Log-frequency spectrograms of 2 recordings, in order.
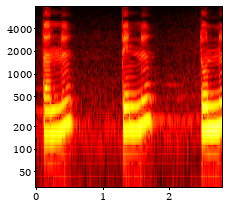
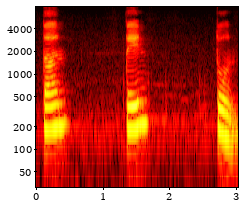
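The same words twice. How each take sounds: First: تن with the نون left ringing on; wrong tanween. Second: تن with voice and breath cut right at the نون; correct tanween. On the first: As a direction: let the نون of تن carry on, the wrong way. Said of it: "تو یہ کیا ہے؟ غلط ہو جائے گا". (تن غلط، نون کی آواز جاری رکھ کر) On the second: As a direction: stop the sound dead on the نون of تن. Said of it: "آواز آتے ہی آپ کو سانس اور آواز دونوں روک دینا ہے". (تن درست، نون پر آواز روک کر) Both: Shown as a demonstration.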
